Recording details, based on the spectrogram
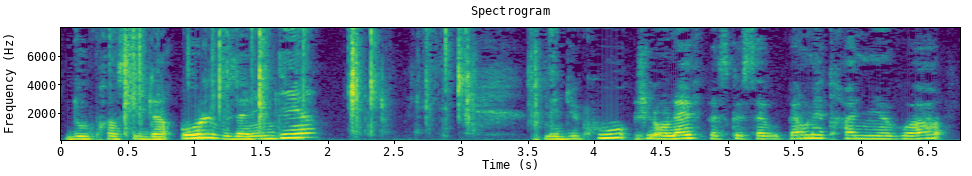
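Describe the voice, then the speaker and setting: A woman vlogger, hoarse from being sick, chatting frankly and casually about cheap gadgets and makeup to her viewers with many fillers. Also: mid-range voice, moderate pace, background noise. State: hoarse from illness. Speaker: beauty vlogger. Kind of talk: casual haul chat to camera.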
